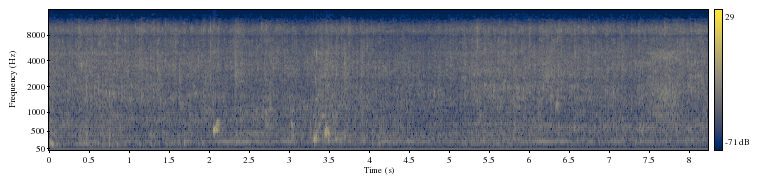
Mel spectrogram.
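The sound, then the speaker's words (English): Bathwater, turned pink by a bath bomb, is gently moved in a tub: a soft, steady watery hiss fills the background, broken by a few small splashes around the middle. Quiet, no talking. “The bath bomb that I used, it's like pink. The water's pink.”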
